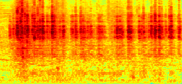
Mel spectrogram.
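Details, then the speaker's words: Hemi-swapped Jeep Wrangler JL cooling fan removed and turned by hand; dry, gritty scraping and rapid ticking, no smooth spin; bearing dry and seizing, fan had completely seized in Dallas and was forced free. "supposed to be making that noise no so it's completely froze up in dallas"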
